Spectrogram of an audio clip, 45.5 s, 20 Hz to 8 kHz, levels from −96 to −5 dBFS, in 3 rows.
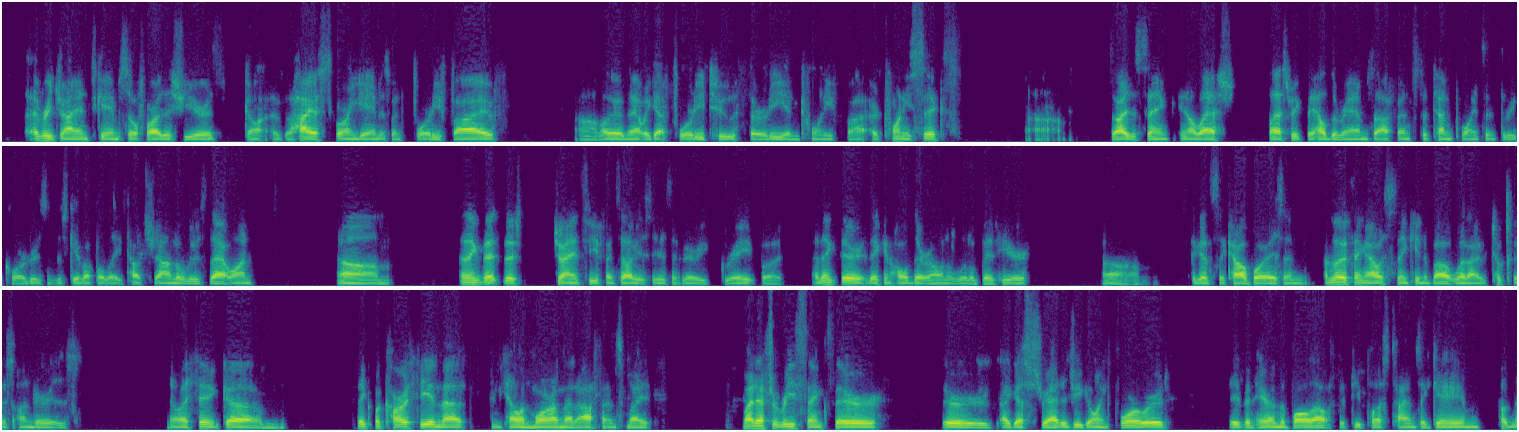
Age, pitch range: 20-39, 105-115 Hz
